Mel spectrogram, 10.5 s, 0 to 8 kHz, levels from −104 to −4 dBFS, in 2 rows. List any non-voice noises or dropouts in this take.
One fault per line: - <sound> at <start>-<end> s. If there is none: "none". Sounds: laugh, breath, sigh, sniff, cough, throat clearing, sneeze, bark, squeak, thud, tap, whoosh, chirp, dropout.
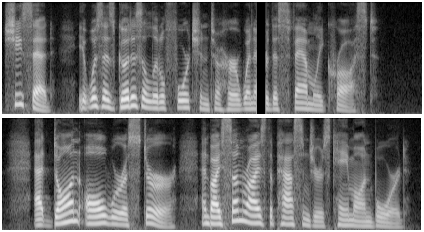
- dropout at 3.2-3.3 s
